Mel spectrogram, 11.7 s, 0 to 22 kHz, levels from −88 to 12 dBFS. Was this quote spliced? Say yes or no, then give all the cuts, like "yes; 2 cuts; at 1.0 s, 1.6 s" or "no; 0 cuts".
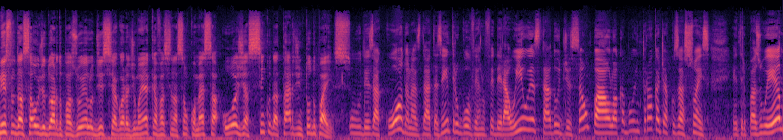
no; 0 cuts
